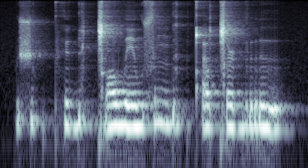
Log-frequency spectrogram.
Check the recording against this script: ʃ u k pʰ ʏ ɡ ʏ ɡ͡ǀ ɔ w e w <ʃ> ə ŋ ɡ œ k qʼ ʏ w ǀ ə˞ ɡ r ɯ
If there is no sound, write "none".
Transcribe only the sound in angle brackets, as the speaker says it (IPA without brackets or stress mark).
s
